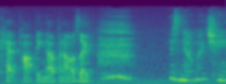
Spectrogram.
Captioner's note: gasp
